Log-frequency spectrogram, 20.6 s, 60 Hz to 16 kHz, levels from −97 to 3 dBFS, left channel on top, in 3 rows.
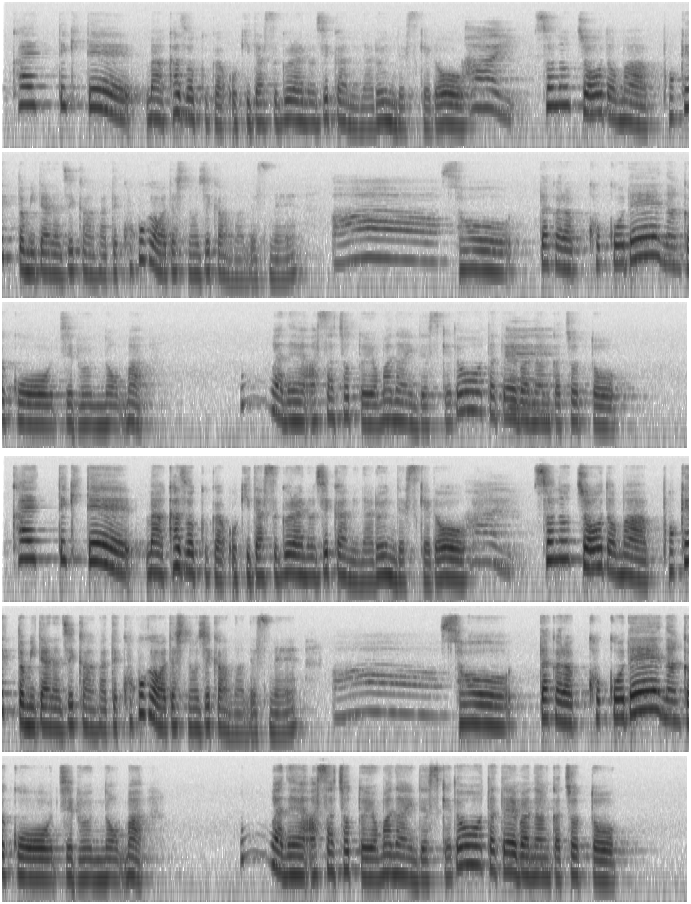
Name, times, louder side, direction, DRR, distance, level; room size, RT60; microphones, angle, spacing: voice 1, 0.1-4.6 5.4-9.8 11.3-12.0 12.2-15.2 16.1-19.9, right 6 dB, 50° right, 0.5 m, -24 dB
voice 2, 4.6-5.1 10.2-11.2 18.8-19.3, left 5 dB, 80° left, 0.9 m, -34 dB
13.0 x 9.6 x 7.9 m
head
